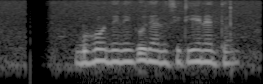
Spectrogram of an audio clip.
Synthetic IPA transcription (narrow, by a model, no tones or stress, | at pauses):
boɦod̪iniɡud̪ɛnəsiʈijenɛt̪ə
